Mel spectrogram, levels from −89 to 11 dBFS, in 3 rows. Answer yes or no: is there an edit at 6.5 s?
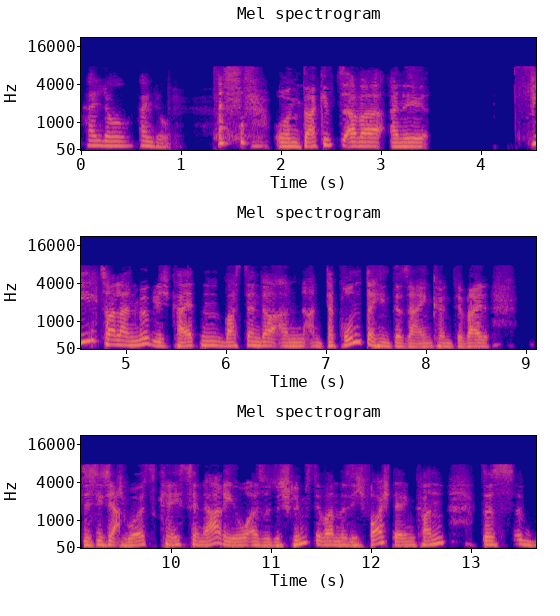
no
